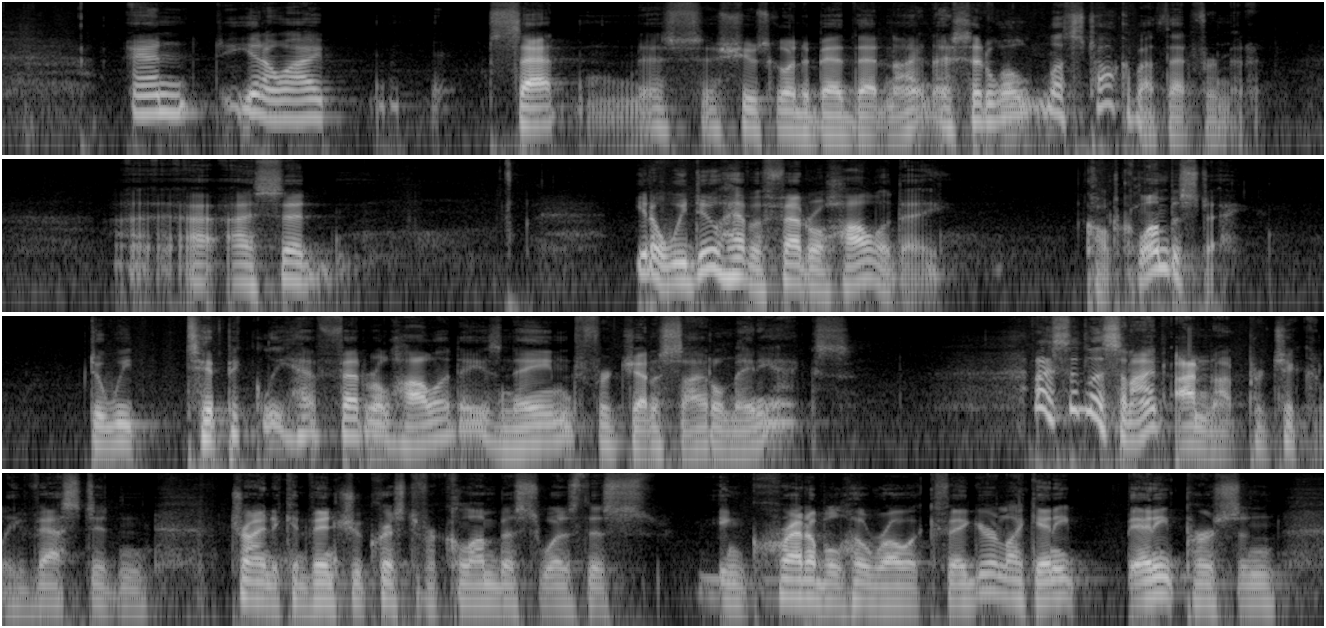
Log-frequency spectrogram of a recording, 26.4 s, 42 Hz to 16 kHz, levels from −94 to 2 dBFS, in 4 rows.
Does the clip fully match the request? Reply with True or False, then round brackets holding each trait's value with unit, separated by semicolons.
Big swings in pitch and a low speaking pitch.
True (6.1 semitones; 120 Hz)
